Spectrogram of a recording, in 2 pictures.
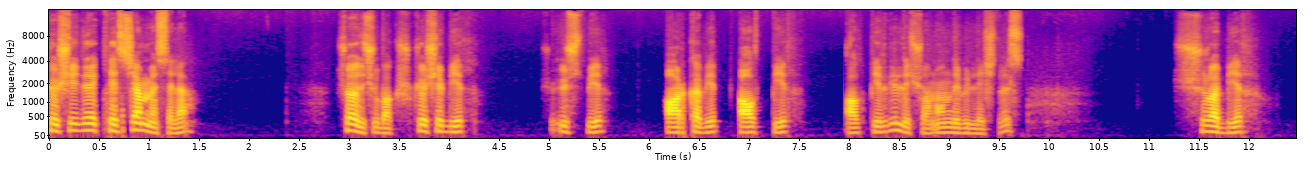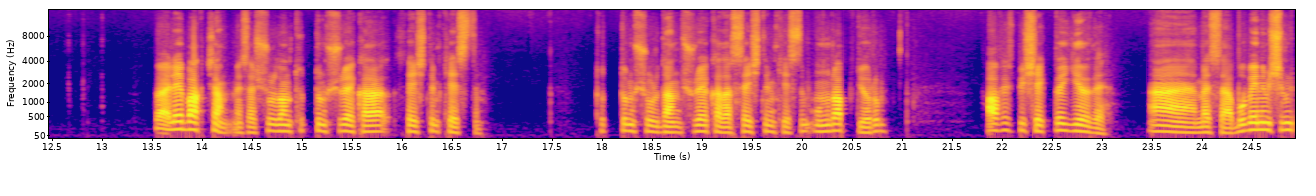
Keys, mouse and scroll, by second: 0.8 ctrl+Left, 1.4-9.6 middle drag, 9.6 click, 9.8-10.8 middle drag, 10.8 ctrl+click, 11.9 scroll down 1, 12.0-13.1 middle drag, 13.1 scroll up 2, 13.4-14.5 middle drag, 14.5 click, 15.6-18.0 middle drag, 18.0 click, 18.4 click, 19.3 ctrl+click, 19.8 a, 20.1 u, 24.8 middle click.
